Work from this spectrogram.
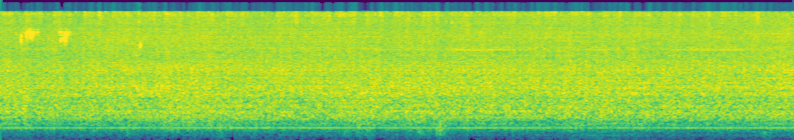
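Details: Ford Crown Victoria after belt dressing spray on a squealing serpentine belt: smooth even idle, steady mid-pitched hum, no chirp or squeal; accessory drive quiet, fix considered temporary.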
